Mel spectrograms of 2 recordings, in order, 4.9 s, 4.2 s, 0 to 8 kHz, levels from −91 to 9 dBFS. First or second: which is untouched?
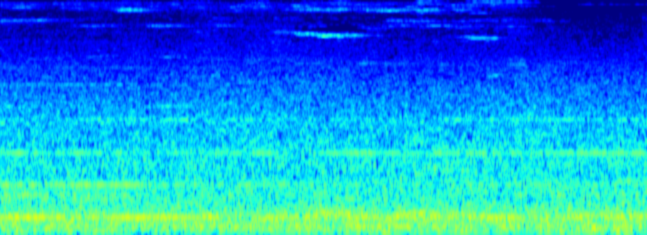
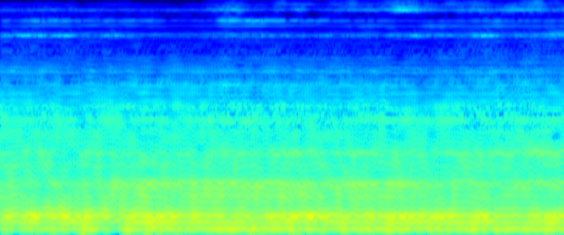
first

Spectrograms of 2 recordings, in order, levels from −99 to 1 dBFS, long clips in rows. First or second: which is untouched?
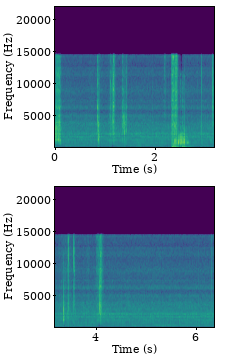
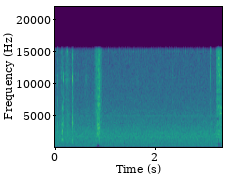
second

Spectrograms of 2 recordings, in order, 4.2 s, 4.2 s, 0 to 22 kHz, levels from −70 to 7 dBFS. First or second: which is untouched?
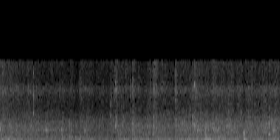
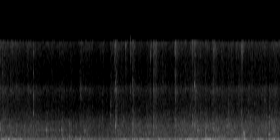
first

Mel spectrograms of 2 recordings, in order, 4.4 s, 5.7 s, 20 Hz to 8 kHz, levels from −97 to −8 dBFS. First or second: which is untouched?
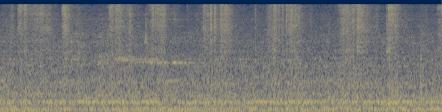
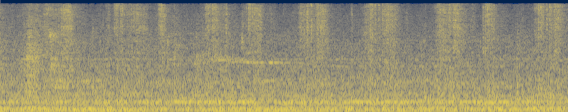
second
